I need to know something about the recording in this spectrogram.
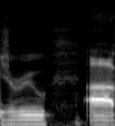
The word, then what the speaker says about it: Giroud: been established of Olivier Giroud. First of all, not having his D pronounced, got that one down.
